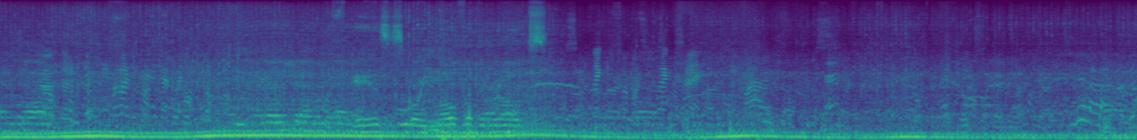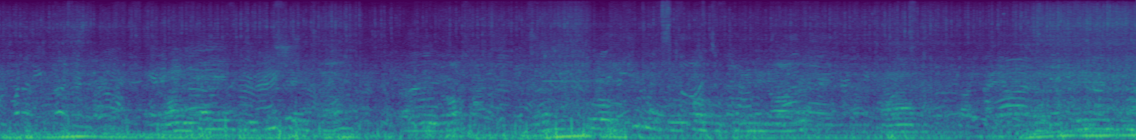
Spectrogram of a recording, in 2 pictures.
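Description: An off-road vehicle's engine rumbles and revs as it climbs over rocks.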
